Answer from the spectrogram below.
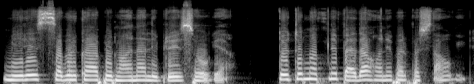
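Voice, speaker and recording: A woman doing a gruff, short-tempered kidnapper. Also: medium pitch, steady tone, dark tone, dry recording, lightly acted. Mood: irritated. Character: gruff irritable male kidnapper, grown man.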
